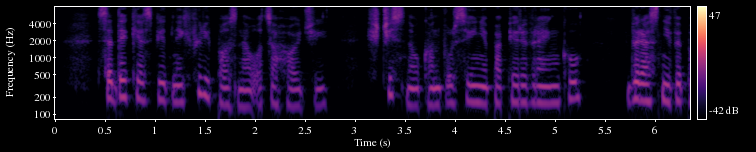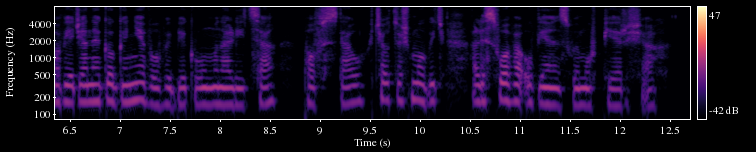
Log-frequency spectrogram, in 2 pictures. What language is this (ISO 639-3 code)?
pol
